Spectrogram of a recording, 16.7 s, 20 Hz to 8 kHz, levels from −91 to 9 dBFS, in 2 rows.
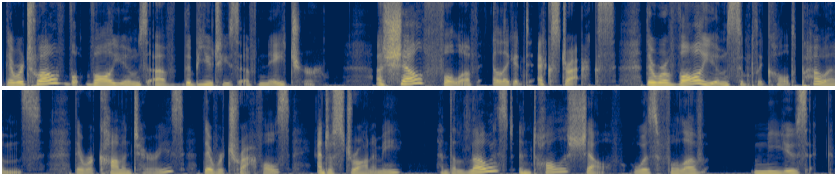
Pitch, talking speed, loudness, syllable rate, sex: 190 Hz, 140 wpm, -21 LUFS, 5.1 syllables/s, female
